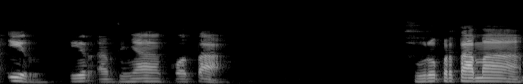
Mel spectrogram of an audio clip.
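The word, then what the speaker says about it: עיר: Huruf pertama ayin. Ayin itu silent letter juga. Ini pembacanya bergantung pada vokalnya. Nah, vokalnya I. Kemudian ada huruf res. Res itu R ya. Jadi dibaca ir.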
